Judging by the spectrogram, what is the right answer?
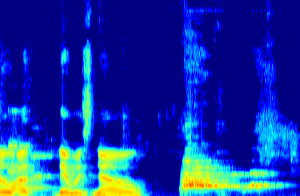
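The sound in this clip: A pet dog barks and yelps in a few short, tonal bursts, then lets out a longer whining bark that trails off, loud and clear with brief gaps between the sounds.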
